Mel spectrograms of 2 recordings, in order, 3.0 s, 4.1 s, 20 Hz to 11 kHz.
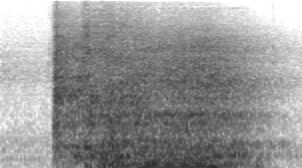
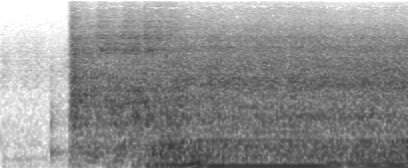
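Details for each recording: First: Exmark XS diesel zero-turn mower, 60-inch deck, throttle about a quarter after 15 seconds of glow plugs: engine catches, runs about two seconds, then winds down and dies; failed fuel solenoid. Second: Exmark zero-turn mower with a diesel engine and 60-inch deck, after replacing the fuel solenoid, 15-second glow plug warm-up: short crank, then the diesel catches at once and settles into a steady, even idle with no stumble or misfire.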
